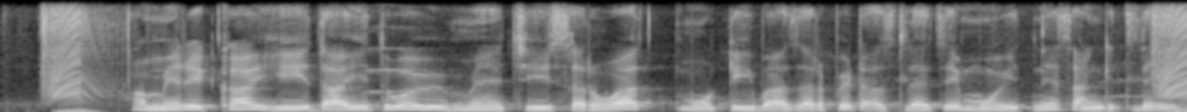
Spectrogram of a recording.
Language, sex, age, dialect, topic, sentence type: Marathi, female, 31-35, Standard Marathi, banking, statement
